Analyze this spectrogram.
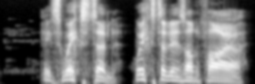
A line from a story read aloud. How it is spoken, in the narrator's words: he shouted, sounding not just shocked, but almost affronted, as if it was a personal insult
